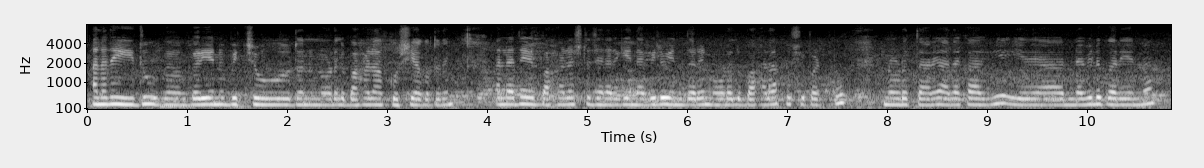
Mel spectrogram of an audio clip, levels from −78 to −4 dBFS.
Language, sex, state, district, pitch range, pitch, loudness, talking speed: Kannada, female, Karnataka, Mysore, 210-225 Hz, 215 Hz, -17 LUFS, 105 wpm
